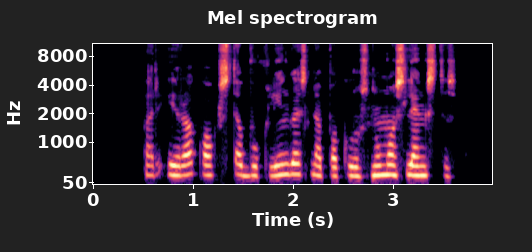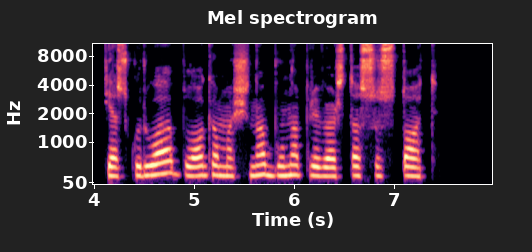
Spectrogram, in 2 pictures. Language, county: Lithuanian, Vilnius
